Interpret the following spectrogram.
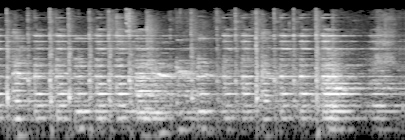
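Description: Organ-like notes from a Google Magenta neural-network synthesizer set close to its organ sound, played from a keyboard: a run of held notes that change about once a second.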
